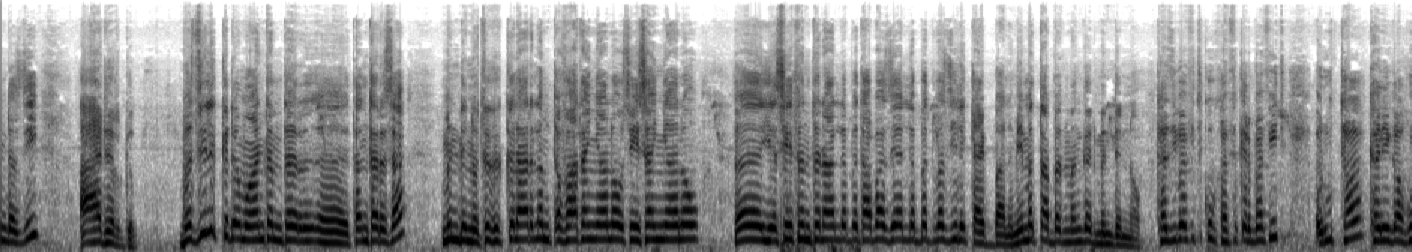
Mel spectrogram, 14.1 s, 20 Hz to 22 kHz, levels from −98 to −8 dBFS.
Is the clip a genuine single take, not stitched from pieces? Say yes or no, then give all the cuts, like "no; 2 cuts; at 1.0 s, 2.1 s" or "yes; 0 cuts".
no; 1 cut; at 11.5 s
